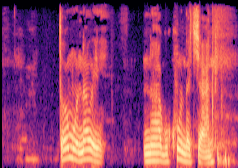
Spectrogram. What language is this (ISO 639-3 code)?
kin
